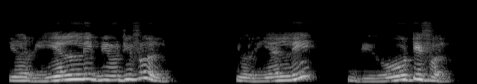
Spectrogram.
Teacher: So that is gradually fall and rise. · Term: falling and rising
